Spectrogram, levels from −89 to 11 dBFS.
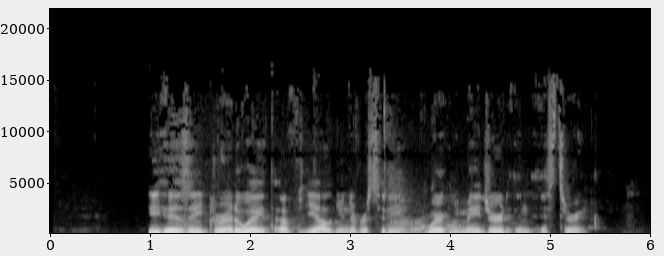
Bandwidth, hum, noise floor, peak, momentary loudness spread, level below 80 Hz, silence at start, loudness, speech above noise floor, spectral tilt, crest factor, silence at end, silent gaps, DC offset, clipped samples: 15 kHz; none; -75 dBFS; -2 dBFS; 12 LU; -56 dBFS; 1 s; -16 LUFS; 60 dB; -6.5 dB/octave; 14 dB; 0.65 s; none; under 0.1%; under 0.1%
